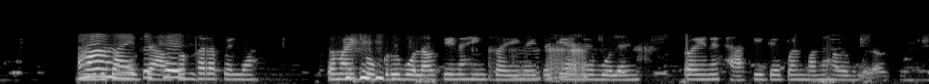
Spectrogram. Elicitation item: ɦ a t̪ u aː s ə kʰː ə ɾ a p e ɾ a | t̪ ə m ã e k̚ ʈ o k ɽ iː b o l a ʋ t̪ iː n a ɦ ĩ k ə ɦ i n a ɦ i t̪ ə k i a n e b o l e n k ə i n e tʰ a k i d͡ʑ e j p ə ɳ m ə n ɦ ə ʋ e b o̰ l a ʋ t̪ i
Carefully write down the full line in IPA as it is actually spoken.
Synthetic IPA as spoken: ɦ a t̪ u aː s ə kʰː ə ɾ a p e l a | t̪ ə m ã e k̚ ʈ o k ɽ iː b o l a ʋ t̪ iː n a ɦ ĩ k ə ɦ i n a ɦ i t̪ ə k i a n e b o l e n k ə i n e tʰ a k i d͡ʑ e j p ə ɳ m ə n ɦ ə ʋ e b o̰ l a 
